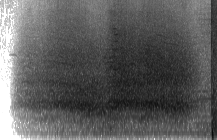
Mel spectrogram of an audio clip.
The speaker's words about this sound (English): That's the sound of WVU fans cheering and the Mountaineer mascot's rifle firing. And a lot goes into that bang.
